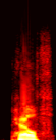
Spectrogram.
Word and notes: pelf: American English

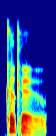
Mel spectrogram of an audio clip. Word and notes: cuckoo: British English

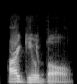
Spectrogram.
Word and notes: arguable: American English

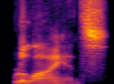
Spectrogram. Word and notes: reliance: American English

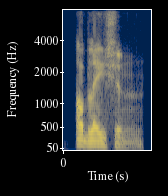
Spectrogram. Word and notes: oblation: British English

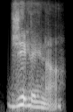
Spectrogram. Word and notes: Gehenna: Indian

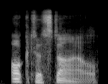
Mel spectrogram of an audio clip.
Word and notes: octastyle: British English

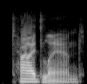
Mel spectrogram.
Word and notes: tideland: American English

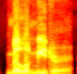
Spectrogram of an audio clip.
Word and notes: millimetre: American English

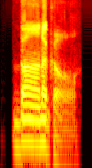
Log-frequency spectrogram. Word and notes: barnacle: British English

